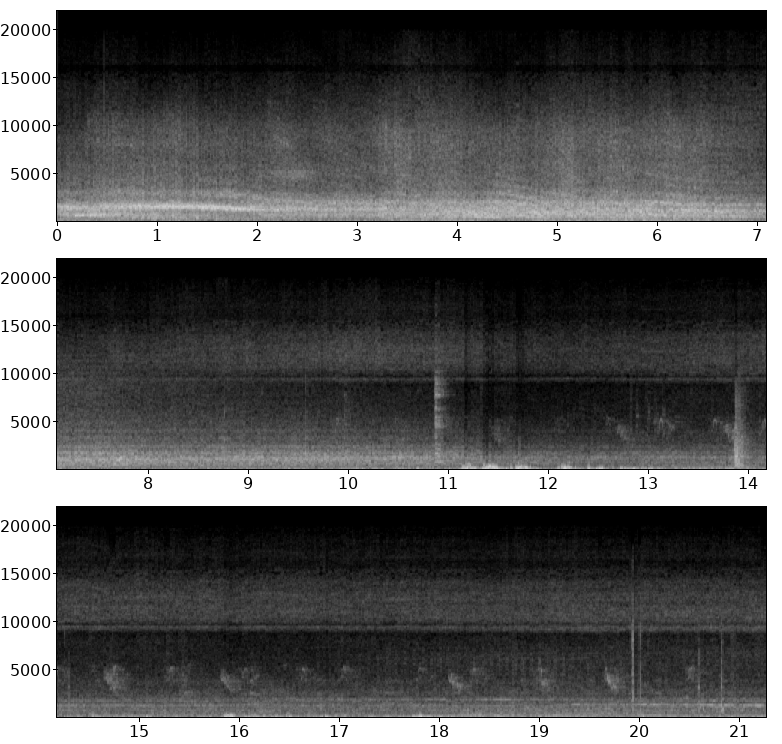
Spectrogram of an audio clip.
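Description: Train rushing past at Princeton Junction station, a loud roaring pass that fades over several seconds, followed by quieter rattles, clunks and faint birdsong.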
